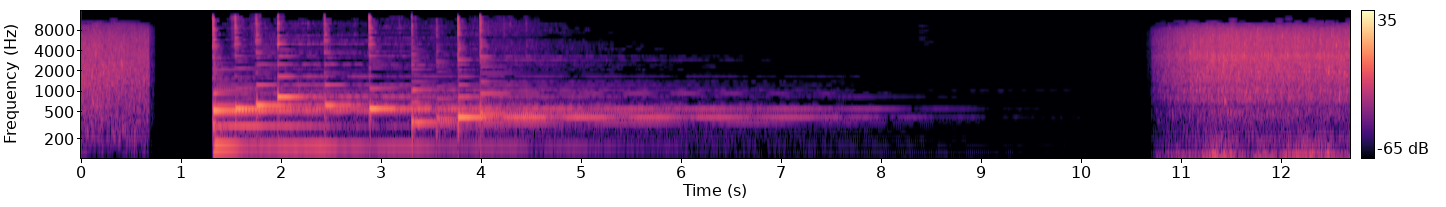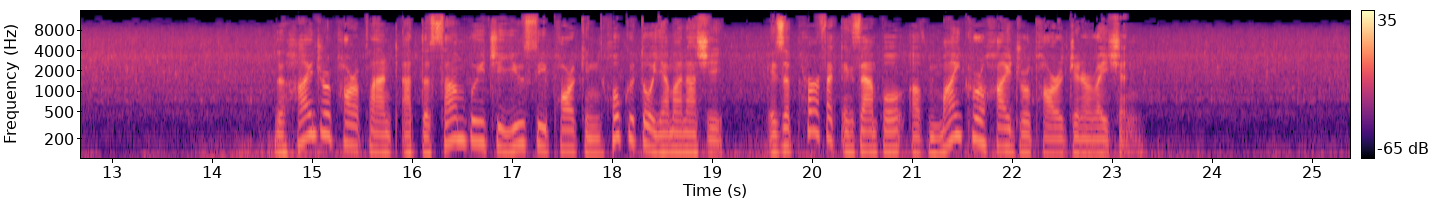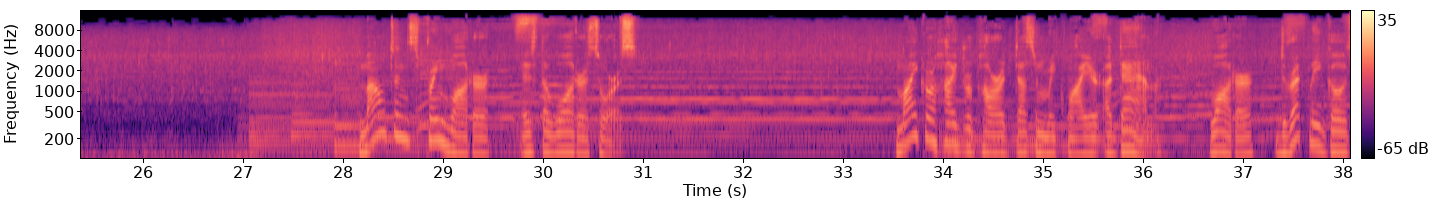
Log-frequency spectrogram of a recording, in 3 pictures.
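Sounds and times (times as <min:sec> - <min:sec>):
water rushing in channel: 0:00.0 - 0:00.7, 0:10.8 - 0:38.0
background music with sustained tones: 0:01.3 - 0:08.4, 0:27.0 - 0:38.0.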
